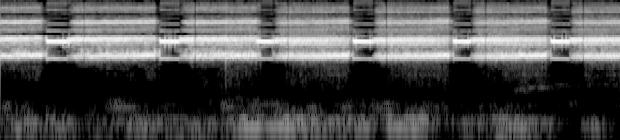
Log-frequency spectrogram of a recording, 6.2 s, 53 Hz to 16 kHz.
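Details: On 14 March 2023 a cicada sings a loud, high-pitched droning trill, pulsing with brief gaps around once per second, roughly 61 a minute, with faint low background noise.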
